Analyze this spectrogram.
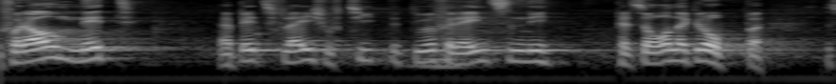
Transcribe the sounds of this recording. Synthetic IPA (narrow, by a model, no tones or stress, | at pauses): fɔɾɑləmnɪd̥ | əb̥ɪt͡sflɛɪʃuft͡sit̪ət̪uəfʏɾɛɪnt͡sl̩nipʰɛɾsoːnəɡɾʊpːəd̥ɑs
